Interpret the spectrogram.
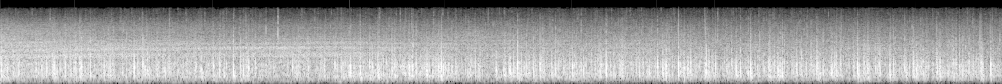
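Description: Heavy downpour: steady rain, with many sharp drops striking close by.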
